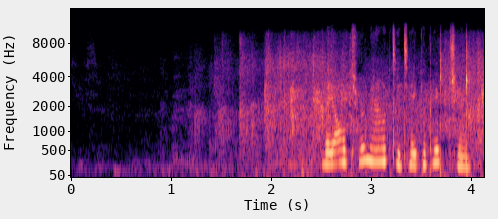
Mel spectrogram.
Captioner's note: applause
